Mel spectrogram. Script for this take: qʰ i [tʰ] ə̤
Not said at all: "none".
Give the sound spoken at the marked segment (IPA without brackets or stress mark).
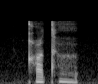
tʰ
